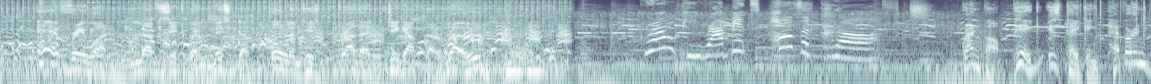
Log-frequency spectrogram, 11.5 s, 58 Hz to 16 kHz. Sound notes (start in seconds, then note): 0.3 laughing; 5.3 all laughing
